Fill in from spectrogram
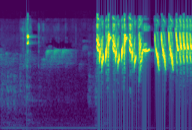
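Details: Song of a Syrian goldfinch in the 'king's language' style, sung without faults: a thin sustained whistle, then an unbroken stream of fast, tinkling, buzzy twitters repeated several times a second until the end.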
